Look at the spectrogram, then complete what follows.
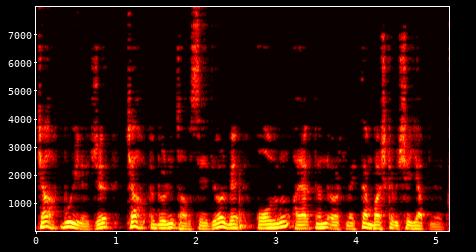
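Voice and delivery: plain reading voice

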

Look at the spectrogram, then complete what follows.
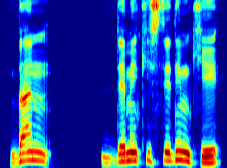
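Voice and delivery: plain reading voice

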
